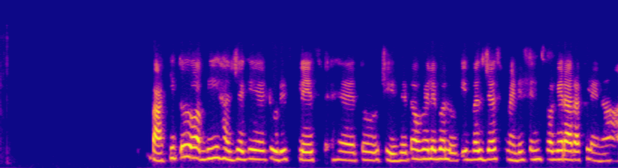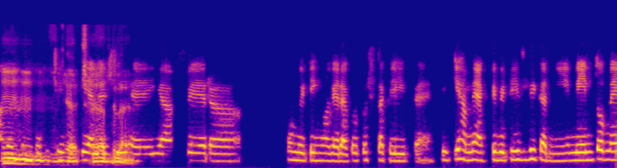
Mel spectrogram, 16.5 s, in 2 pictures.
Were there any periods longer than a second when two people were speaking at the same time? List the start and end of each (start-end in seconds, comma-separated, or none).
8.3-10.1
